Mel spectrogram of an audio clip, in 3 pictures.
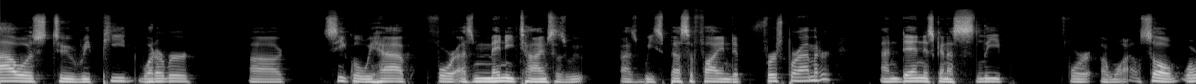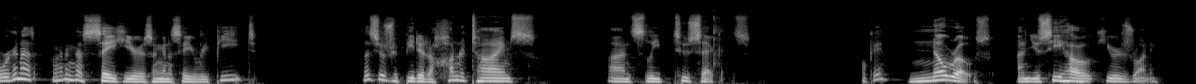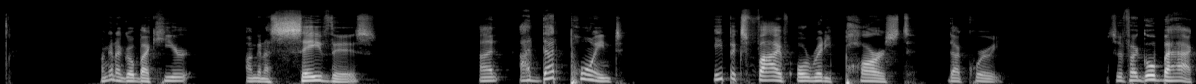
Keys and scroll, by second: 23.4 super+Tab, 32.0 super+Tab.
